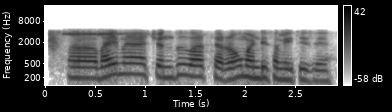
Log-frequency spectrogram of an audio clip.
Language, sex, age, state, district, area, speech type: Urdu, male, 60+, Uttar Pradesh, Shahjahanpur, rural, conversation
